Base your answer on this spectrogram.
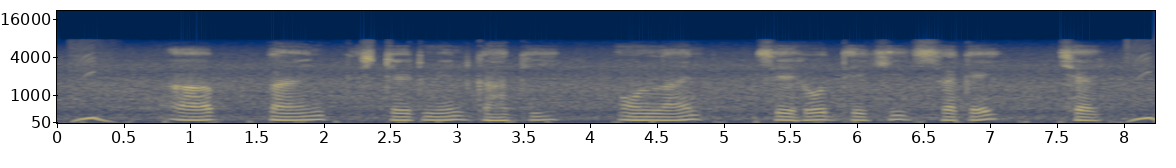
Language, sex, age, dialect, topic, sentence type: Maithili, male, 18-24, Bajjika, banking, statement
